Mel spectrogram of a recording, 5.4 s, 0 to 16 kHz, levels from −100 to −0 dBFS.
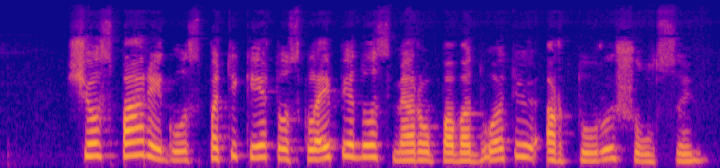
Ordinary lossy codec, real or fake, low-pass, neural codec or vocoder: MP3, 64 kbps; real; 14.4 kHz; none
